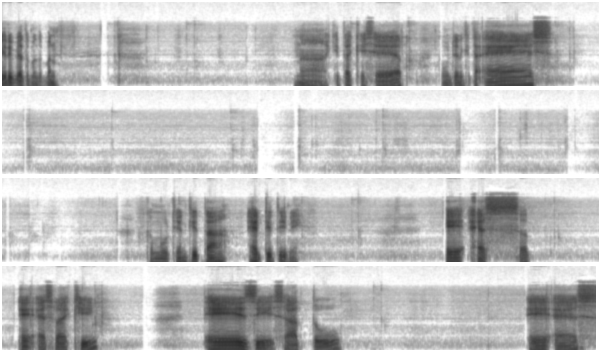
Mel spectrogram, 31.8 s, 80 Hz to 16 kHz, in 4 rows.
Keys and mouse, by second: 1.8 click, 2.3 l, 2.8 click, 3.6 l, 5.0 click, 6.7 s, 7.9 middle click, 9.8-11.4 drag, 11.6 middle click, 13.3 click, 14.4 middle click, 15.8 middle click, 20.1 click, 22.2 e, 24.4 e, 25.5 middle click, 26.9 e, 31.2 e.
